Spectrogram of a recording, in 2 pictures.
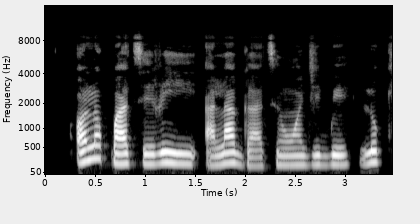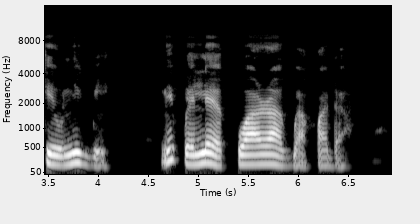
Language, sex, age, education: Yoruba, female, 30-45, tertiary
